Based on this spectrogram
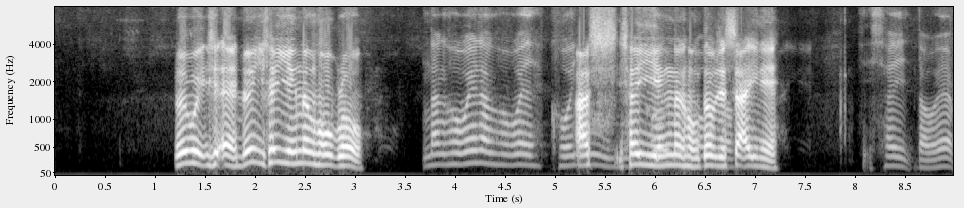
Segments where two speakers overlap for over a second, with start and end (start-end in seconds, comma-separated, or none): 5.2-6.8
